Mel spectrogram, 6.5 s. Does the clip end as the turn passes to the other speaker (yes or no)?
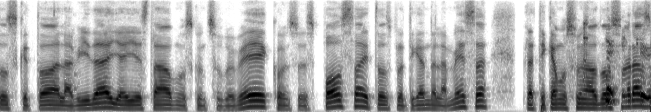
no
